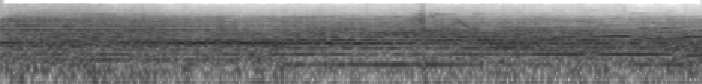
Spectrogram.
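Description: Loud, sustained brass chord from an orchestral film score, held steady as the title music begins.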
